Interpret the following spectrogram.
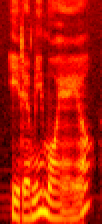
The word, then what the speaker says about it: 이름이 뭐예요: Pronounced 이름이 뭐예요?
